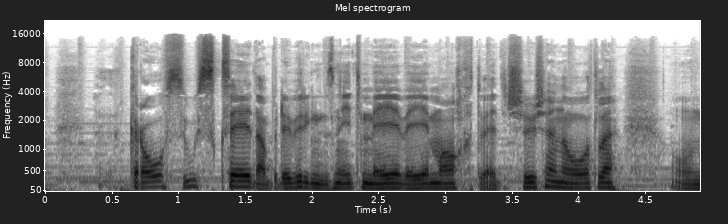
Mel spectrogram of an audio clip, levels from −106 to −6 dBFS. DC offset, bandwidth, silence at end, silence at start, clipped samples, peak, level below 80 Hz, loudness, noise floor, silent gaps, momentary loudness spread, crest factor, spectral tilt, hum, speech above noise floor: under 0.1%; 16 kHz; 0 s; 0 s; under 0.1%; -2 dBFS; -42 dBFS; -16 LUFS; -38 dBFS; none; 9 LU; 16 dB; -5.5 dB/octave; none; 23 dB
